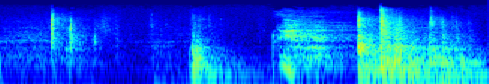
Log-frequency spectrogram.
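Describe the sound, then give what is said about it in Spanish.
A door swings shut with a couple of solid wooden thunks and a rattling latch, followed by a brief creak and clatter as it settles. “ahora cierro la puerta.”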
